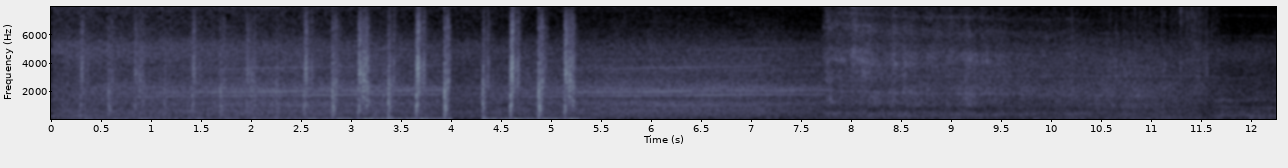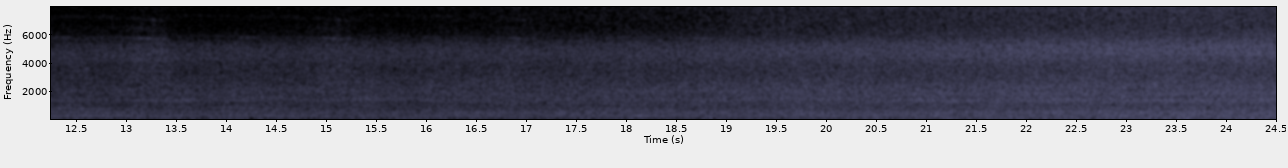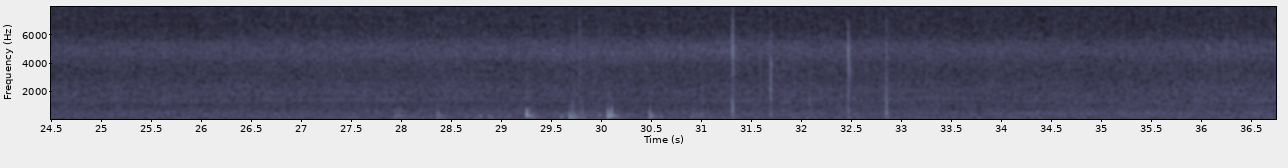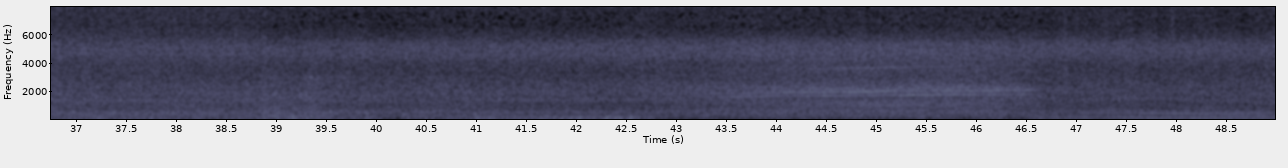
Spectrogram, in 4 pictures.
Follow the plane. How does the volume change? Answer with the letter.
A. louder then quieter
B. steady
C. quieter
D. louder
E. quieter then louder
E.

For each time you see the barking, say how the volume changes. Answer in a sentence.
The barking can't be heard in this clip.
